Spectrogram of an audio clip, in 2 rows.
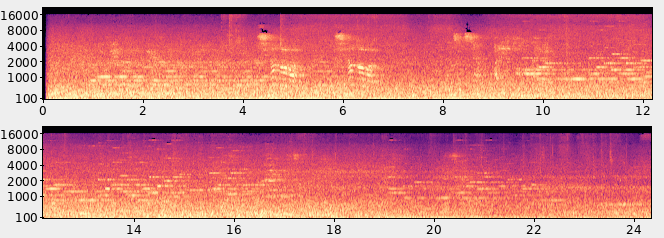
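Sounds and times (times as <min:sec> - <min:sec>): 
Yamanote Line train at Shinagawa running clockwise: 0:00.1 - 0:24.3.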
